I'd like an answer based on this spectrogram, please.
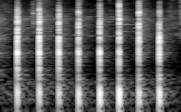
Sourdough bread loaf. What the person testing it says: it should sound kind of hollow when you tap on it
